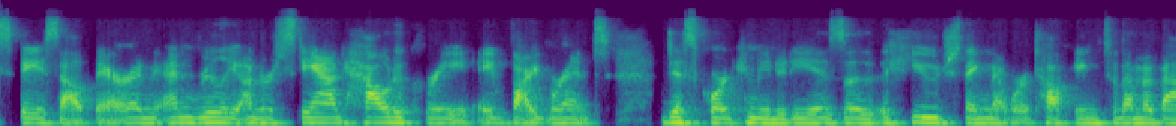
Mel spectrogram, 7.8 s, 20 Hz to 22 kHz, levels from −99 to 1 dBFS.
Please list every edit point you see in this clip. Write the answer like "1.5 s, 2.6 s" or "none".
none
